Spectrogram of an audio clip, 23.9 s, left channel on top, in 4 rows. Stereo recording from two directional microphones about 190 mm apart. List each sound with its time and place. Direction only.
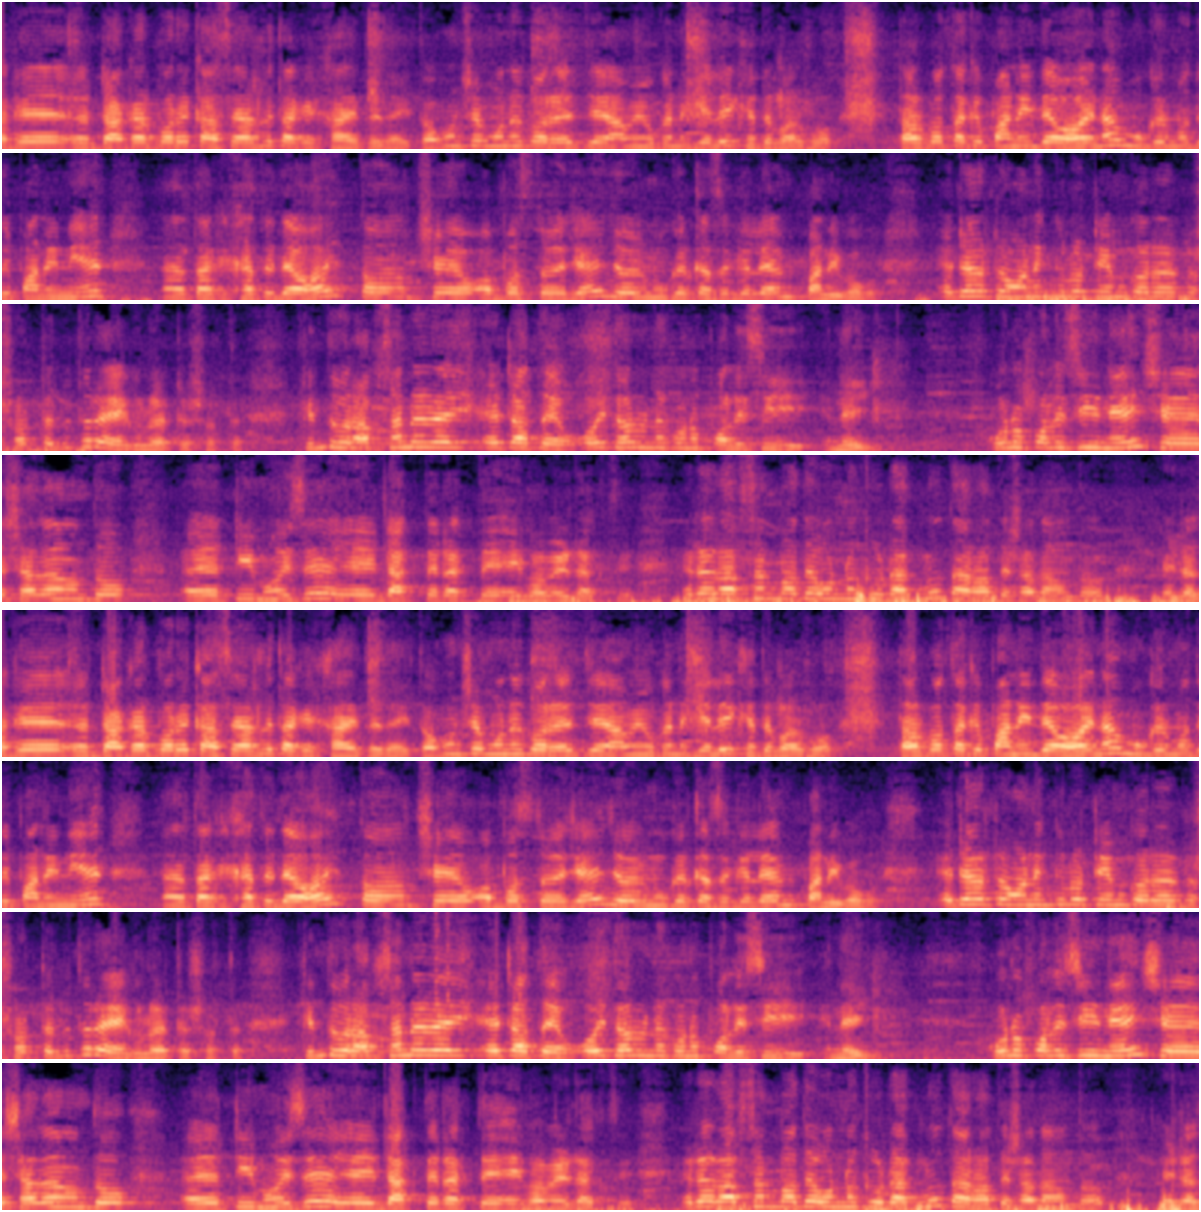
0.0 s a woman's voice: 15° right (ahead or behind)
16.9 s a woman's voice: 20° right (ahead or behind)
